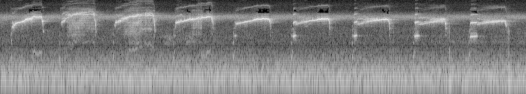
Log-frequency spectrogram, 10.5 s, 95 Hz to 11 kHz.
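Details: Young bald eagle hatched in April 2020, fitted with a GPS transmitter, back at its nest one morning squeeing for a meal: about ten loud, high, rising whistled squees, each roughly a second long, over a steady background hiss.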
